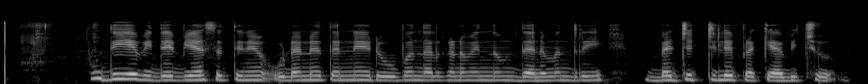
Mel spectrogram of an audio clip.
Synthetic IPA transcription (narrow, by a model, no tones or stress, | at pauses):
puðijɐʋid̪jɐbʱjaːsɐt̪ːinɨʔuɽɐnɨt̪ɐnːe̞ɾuːbɐnɐlkɐɳɐme̞nːumd̪ʱɐnɐmɐnd̪ri | bɐd͡ʑɐtːilprɐkʰjaːbit͡ɕːu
